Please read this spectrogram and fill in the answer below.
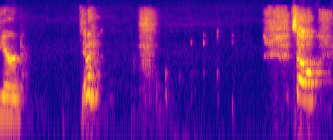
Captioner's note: laughs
